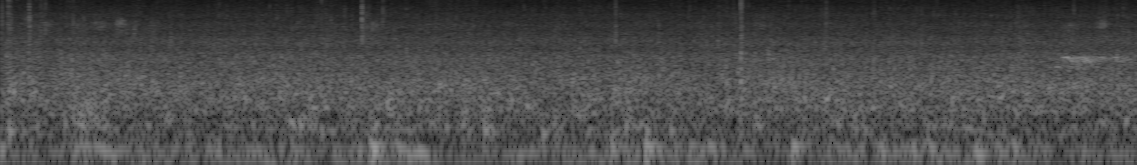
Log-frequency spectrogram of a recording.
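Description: Steady outdoor background hiss with no voices, broken only by a few faint ticks.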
